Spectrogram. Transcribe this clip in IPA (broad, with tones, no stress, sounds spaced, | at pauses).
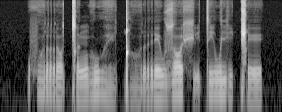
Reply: f ɔ̤˦ r ɔ˨ ǀ ə˨˦ ŋ ɔ̤˦ w ɦ e̤˨ ǃ ɔ̤˨ r e˧ w z ɔ˦ ʃ ḭ˨ t i˦ w j i˧ ǁ e˧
